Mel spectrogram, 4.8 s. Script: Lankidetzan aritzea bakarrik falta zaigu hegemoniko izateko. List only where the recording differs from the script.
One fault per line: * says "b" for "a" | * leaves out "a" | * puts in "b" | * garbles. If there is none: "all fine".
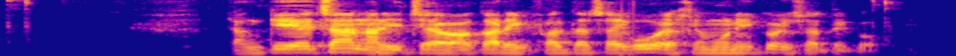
all fine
